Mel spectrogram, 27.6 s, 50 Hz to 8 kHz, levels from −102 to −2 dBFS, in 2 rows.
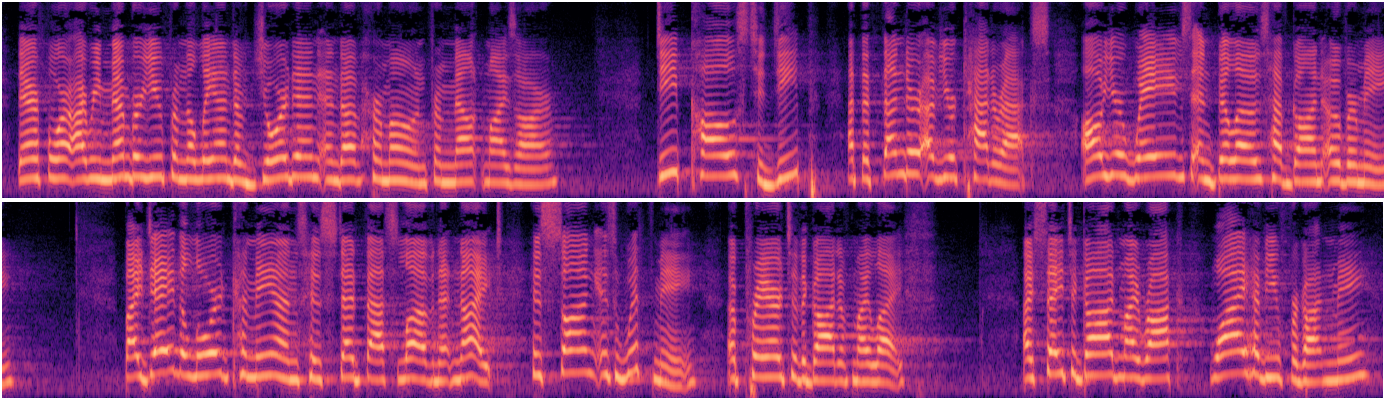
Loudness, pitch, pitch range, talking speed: -21 LUFS, 255 Hz, 225-280 Hz, 150 wpm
